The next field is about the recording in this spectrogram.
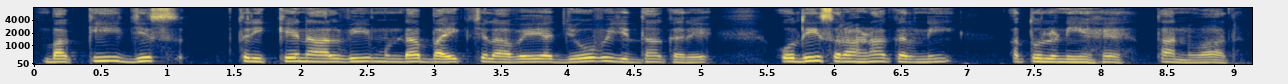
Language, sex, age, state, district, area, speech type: Punjabi, male, 30-45, Punjab, Jalandhar, urban, spontaneous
